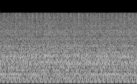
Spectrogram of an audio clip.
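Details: Tecumseh small engine warmed up in the yard, blow-by suspected through the carburetor: steady, even buzz at constant speed with no misses, knocks or surging; runs normally.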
